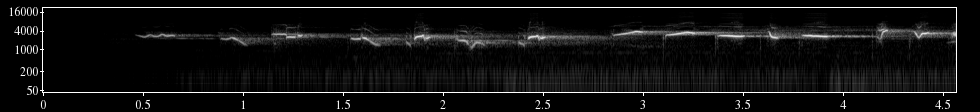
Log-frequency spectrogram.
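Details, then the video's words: Green leafbird, a caged songbird, singing a master song meant for training: a chattering, varied string of whistled and slightly harsh notes that climbs toward the end. "Masteran Terbaik Cucak Ijo"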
